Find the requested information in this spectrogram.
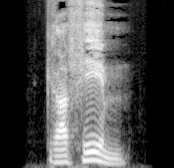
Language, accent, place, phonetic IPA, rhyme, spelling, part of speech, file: German, Germany, Berlin, [ɡʁaˈfeːm], -eːm, Grafem, noun, De-Grafem.ogg
- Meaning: rare spelling of Graphem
